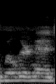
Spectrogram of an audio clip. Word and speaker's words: Wildernedge: So it's spelled like wild, my last name, WILDE, and then RNEDGE. So Wildernedge, it's the idea of I'm meeting people at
